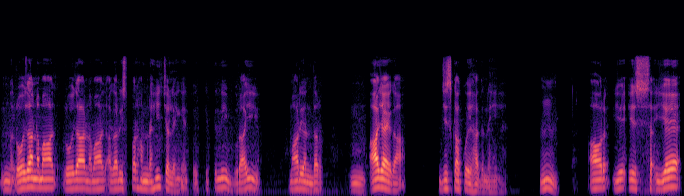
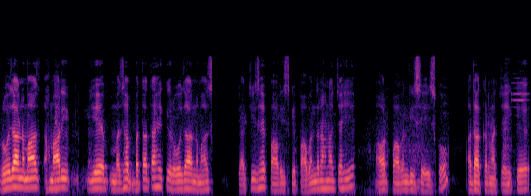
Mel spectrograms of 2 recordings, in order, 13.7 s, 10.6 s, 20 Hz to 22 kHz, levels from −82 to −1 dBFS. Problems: constant background noise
